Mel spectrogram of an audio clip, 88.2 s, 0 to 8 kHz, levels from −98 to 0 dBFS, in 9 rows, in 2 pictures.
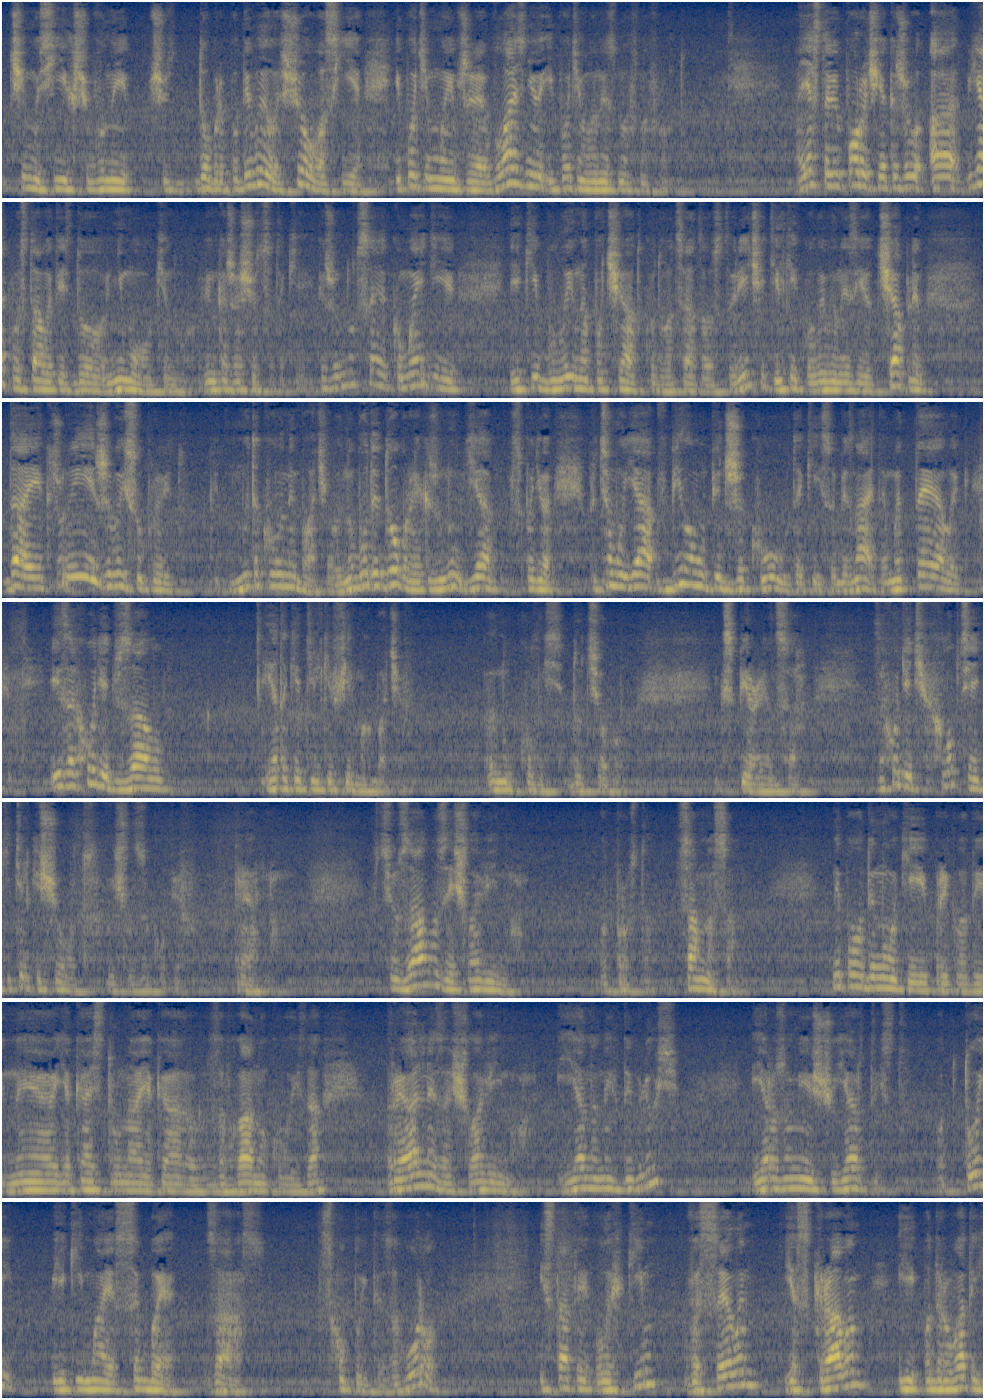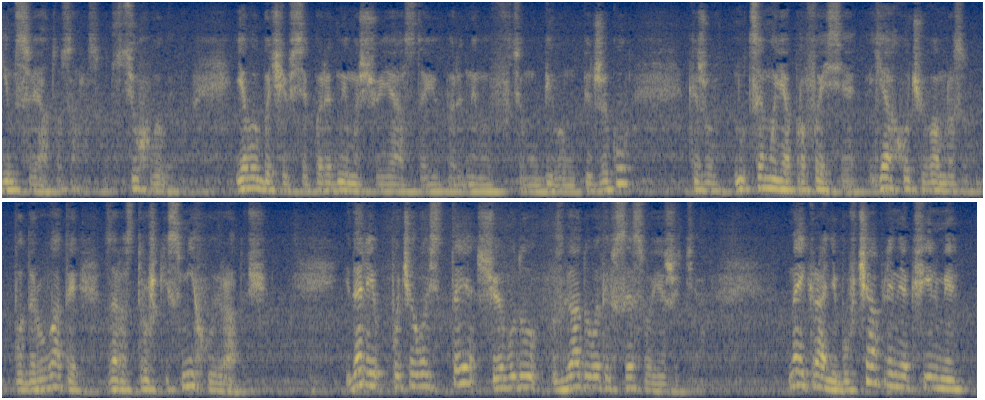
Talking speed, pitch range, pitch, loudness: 145 wpm, 120-150 Hz, 130 Hz, -28 LUFS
